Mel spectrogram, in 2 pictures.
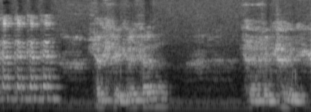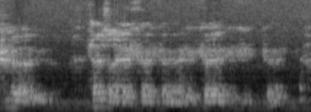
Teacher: you're able to hear a good bit of hypernasality. so much so that it was sort of undermining his articulation. It's hard to understand much of what was going on.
